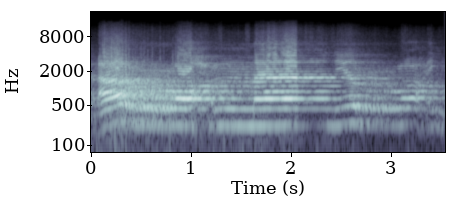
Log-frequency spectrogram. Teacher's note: huruf ra yang bersabdu disembunyikan getar lidahnya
